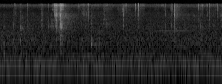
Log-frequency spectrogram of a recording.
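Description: A person gnawing and sucking on a chicken foot, giving a few short sharp crunching clicks, the loudest about half a second in, over a faint low steady hum.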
